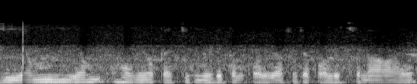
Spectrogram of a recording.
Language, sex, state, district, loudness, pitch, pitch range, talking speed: Marathi, male, Maharashtra, Aurangabad, -15 LUFS, 100 Hz, 100-110 Hz, 130 wpm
